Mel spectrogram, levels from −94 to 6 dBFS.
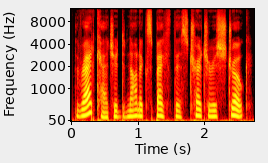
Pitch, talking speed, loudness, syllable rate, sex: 180 Hz, 175 wpm, -20 LUFS, 5.4 syllables/s, female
